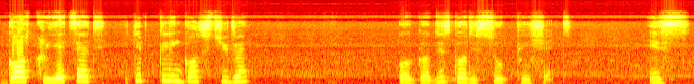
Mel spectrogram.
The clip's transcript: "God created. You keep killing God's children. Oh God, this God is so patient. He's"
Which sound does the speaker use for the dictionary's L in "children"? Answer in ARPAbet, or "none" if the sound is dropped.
none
